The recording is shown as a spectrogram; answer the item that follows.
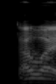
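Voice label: "kawai", Malay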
